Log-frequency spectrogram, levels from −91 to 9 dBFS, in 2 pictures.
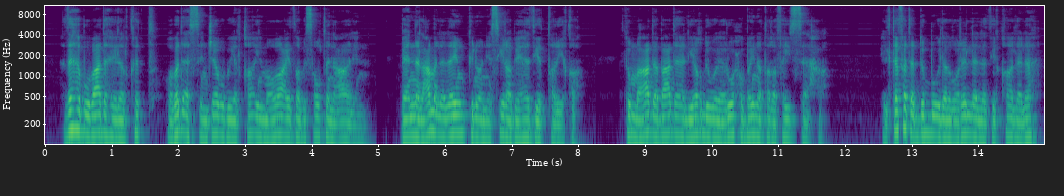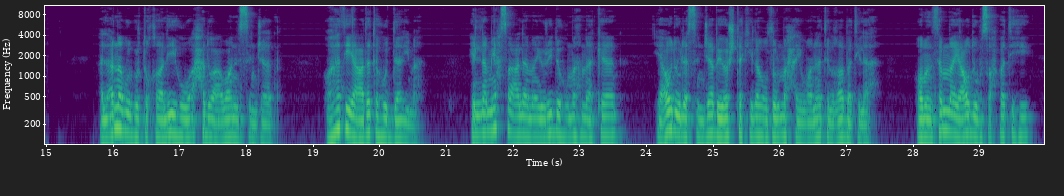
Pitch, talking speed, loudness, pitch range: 120 Hz, 125 wpm, -26 LUFS, 115-130 Hz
